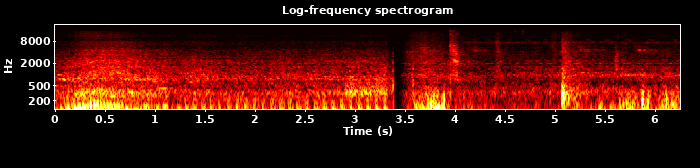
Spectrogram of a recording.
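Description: Small motorcycle engine running steadily at low revs, a low even pulsing rumble. It cuts off abruptly about three and a half seconds in, leaving a quieter stretch with a couple of faint clicks.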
